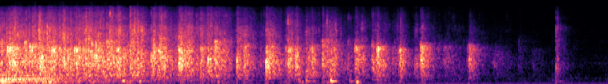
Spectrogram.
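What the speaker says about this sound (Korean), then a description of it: "우리 목사님 나오실 때 우리 큰 박수로 우리 같이 환영하겠습니다" A church congregation applauds loudly during a Sunday service, welcoming the pastor, the clapping dense at first and then thinning into scattered individual claps before dying out.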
